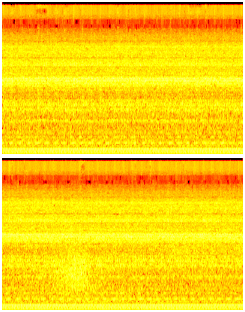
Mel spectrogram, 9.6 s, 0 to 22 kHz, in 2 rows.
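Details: Ford F-350 Super Duty 6.4 Powerstroke with new billet-wheel turbos, idling at about 780 rpm: deep even beat with faint constant high turbo whistle, no scraping or rising squeal.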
